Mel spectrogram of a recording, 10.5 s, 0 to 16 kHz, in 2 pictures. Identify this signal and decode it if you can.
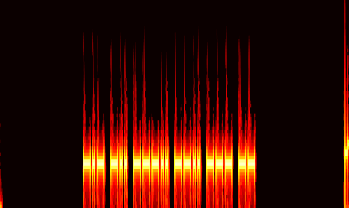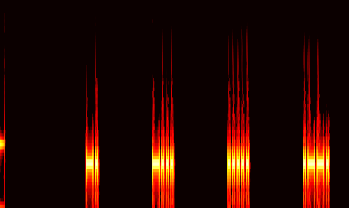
Morse code, heard as a keyed tone, about 36 wpm, spaced as for 18 wpm, 700 Hz. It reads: KD8ZOM NB5P
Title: USA Call Signs - 8x Character Spacing - 35wpm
